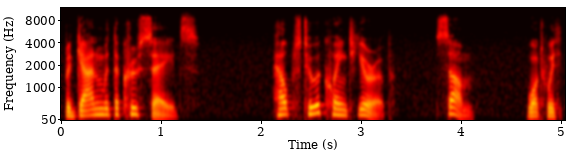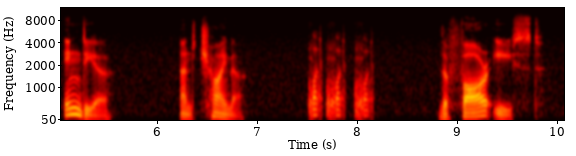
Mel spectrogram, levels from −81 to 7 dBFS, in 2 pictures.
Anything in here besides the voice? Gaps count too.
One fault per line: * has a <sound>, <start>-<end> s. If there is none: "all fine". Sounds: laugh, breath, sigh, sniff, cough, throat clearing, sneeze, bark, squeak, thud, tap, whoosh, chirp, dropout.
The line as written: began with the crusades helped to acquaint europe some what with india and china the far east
* has a laugh, 7.5-8.2 s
